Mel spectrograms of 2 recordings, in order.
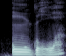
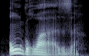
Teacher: final S not pronounced for the masculine form. And then you pronounce it here for the feminine form.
